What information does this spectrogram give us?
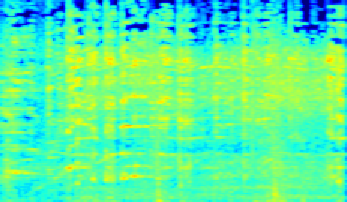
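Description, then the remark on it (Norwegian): An electric brush cutter runs steadily, giving a continuous high, hissing whine with scattered sharp ticks and clinks as the blade clears away deciduous growth overtopping spruce. No one speaks. “Veldig behagelig med elektrisk ryddesag, altså.”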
